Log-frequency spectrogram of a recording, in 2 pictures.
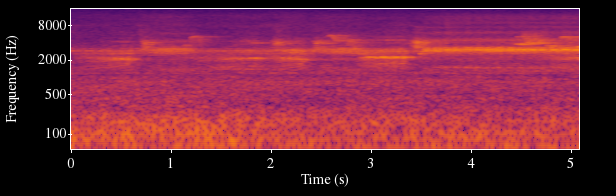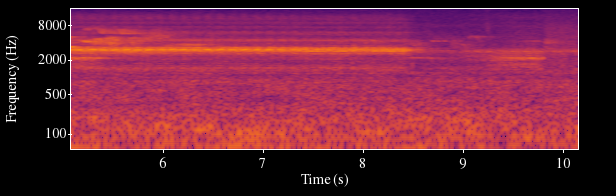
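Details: Japanese spring cicada singing at an unusual time of year; a quieter buzzing opens, then a loud, sustained shrill drone lasts several seconds before dropping back to softer, broken buzzing.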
